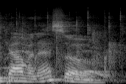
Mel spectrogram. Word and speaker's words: Calvaneso: Gracie Calvaneso. Did I pronounce that right? Calvaneso? You're actually one of the few people that said my name correctly.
